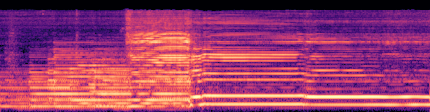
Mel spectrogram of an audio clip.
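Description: A live jazz quartet playing: tenor saxophone holding long notes over double bass and piano. The saxophone moves to a new note about two seconds in and again about a second later.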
